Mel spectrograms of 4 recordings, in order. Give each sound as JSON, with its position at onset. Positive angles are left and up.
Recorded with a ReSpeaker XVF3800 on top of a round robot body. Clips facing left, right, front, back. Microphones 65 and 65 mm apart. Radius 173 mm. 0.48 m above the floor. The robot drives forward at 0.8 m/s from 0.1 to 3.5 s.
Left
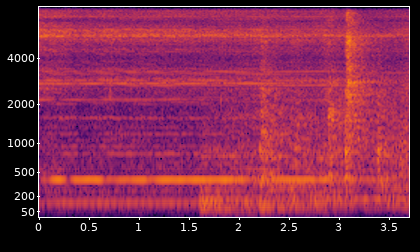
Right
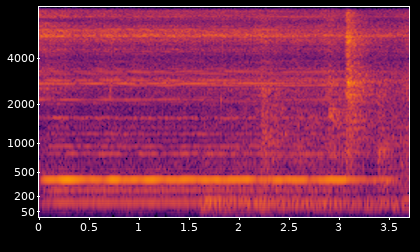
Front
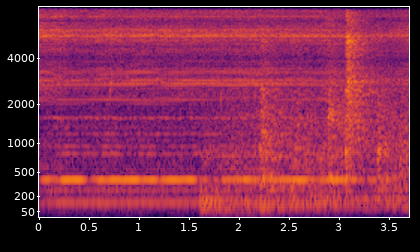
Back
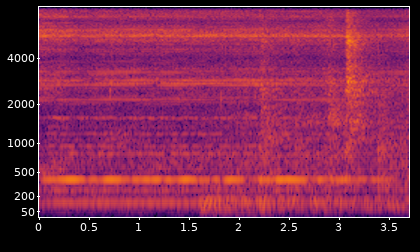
{"t": 1.6, "sound": "running footsteps", "azimuth_deg": 55, "distance_m": 8.0}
